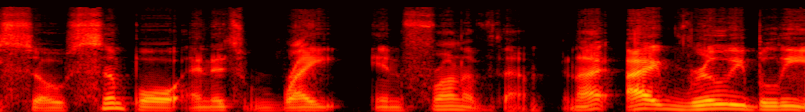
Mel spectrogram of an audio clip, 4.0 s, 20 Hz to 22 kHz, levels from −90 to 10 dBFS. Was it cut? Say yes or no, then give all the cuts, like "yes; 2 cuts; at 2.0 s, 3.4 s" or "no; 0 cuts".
yes; 1 cut; at 2.8 s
